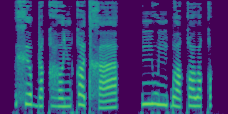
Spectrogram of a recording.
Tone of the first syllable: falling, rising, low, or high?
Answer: high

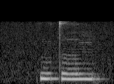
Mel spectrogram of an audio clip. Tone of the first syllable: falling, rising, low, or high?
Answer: high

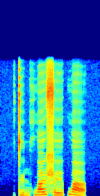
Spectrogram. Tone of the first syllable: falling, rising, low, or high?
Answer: low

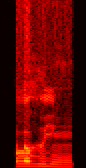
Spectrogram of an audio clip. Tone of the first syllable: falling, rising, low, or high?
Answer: high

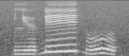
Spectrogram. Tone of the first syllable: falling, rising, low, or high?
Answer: low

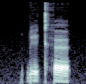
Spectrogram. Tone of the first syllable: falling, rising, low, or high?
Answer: low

